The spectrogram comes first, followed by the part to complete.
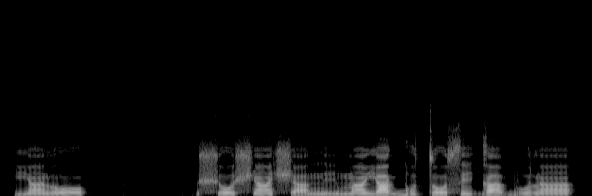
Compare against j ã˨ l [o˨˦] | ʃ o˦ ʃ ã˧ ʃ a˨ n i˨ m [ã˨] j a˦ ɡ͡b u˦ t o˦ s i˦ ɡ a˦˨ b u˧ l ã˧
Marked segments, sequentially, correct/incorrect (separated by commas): correct, incorrect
